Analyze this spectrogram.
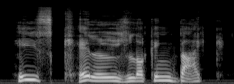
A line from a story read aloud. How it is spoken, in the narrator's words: she laughed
